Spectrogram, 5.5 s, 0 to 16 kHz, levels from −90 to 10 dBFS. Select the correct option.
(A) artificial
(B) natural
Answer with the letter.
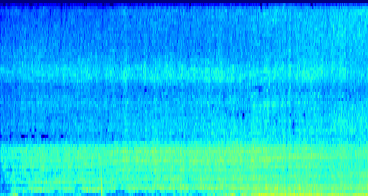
B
